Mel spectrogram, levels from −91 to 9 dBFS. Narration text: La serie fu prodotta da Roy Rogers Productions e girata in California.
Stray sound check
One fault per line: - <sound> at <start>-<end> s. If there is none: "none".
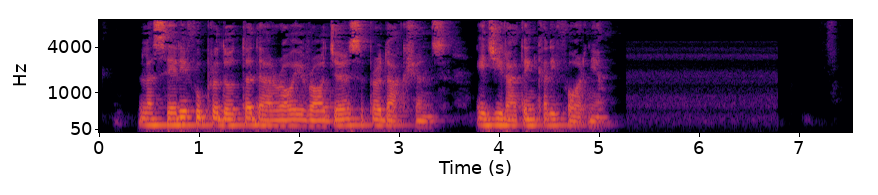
none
